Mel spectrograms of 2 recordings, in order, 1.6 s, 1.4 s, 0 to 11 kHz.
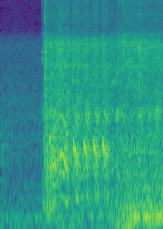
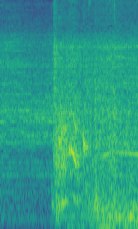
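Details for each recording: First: Toyota Land Cruiser 70 series diesel that cranked but wouldn't start: with fuel shutoff valve removed it suddenly catches, rough rattle settling to steady idle, confirming faulty shutoff valve; new valve ordered. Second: Toyota Land Cruiser 70 series diesel, previously crank-no-start, after new 24 V fuel shutoff valve fitted: quiet, then cranks and catches within half a second, settling to steady even idle; starts cleanly, fixed.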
